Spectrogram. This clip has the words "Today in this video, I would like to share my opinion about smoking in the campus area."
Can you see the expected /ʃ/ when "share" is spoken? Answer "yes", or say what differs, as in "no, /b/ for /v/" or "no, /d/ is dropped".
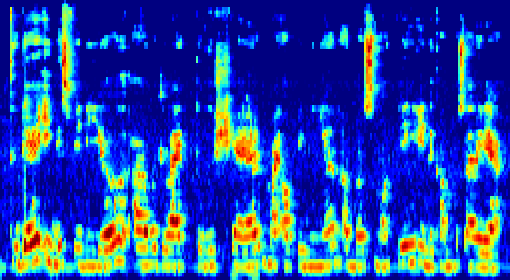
yes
